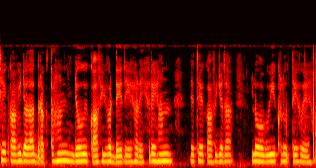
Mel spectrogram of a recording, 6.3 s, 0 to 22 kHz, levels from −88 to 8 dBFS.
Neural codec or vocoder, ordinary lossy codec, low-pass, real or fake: none; none; 7.2 kHz; real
